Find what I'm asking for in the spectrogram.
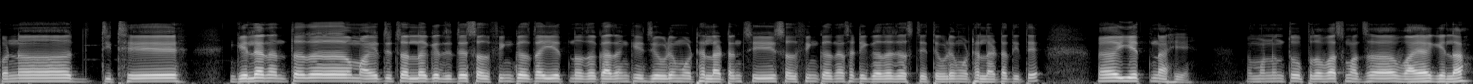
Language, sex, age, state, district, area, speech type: Marathi, male, 30-45, Maharashtra, Nagpur, urban, spontaneous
